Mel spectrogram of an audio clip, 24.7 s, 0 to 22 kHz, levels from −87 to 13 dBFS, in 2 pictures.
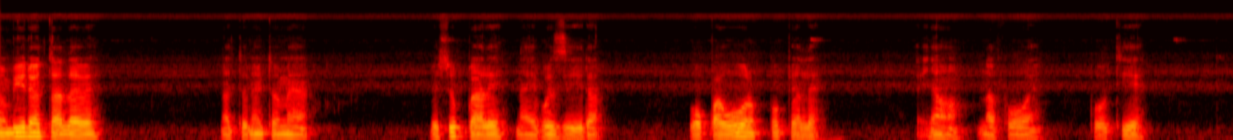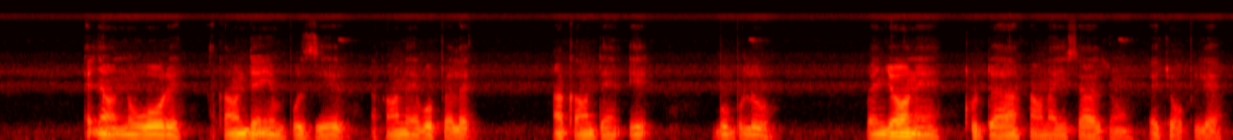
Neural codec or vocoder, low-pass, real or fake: none; 14.4 kHz; real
